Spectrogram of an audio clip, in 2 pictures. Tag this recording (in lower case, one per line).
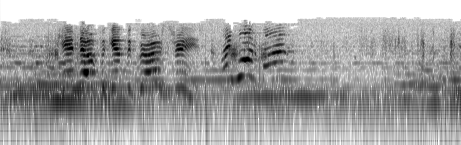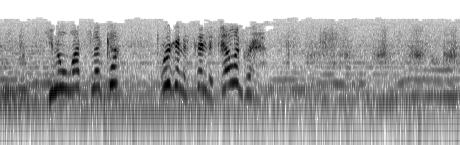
music
animal
speech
